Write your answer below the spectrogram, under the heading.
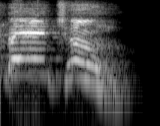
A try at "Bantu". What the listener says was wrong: Stop putting the N on the end of Bantu, yo. No, Bantu.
